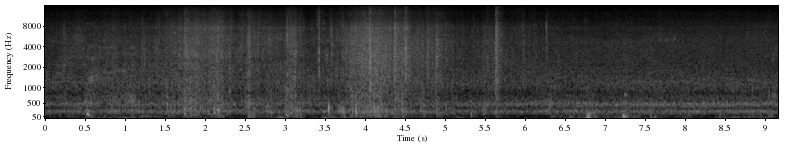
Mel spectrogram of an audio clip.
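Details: Droning buzz of wild bees at a nest opened for honey, a constant low hum under frequent crackling, scraping and handling noises, loudest around the middle.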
